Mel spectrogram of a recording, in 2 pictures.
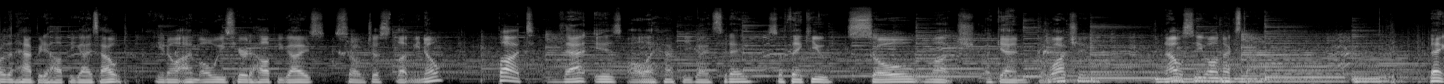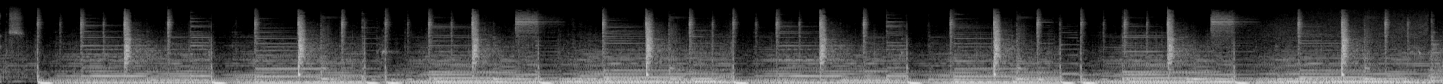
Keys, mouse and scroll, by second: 0.5 click, 1.7 click, 7.8 click, 9.0 click, 12.6 click, 13.8 click.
